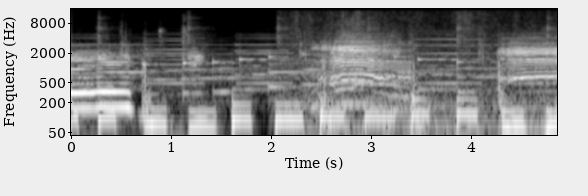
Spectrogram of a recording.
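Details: Quavering sheep bleats rise twice over loud, cheerful background music with plucked notes and a thumping beat, each bleat wavering and lasting about a second.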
